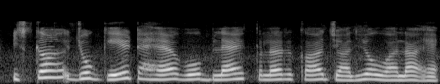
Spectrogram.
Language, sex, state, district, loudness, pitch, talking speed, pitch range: Hindi, female, Uttar Pradesh, Shamli, -15 LUFS, 225 Hz, 150 wpm, 215-245 Hz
